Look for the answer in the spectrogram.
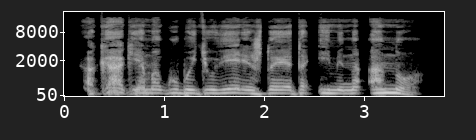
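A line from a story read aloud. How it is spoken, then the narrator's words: Wheezy nomad's voice. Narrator (Russian): просипел кочевник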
